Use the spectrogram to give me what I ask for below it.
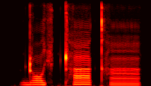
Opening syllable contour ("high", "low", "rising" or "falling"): low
